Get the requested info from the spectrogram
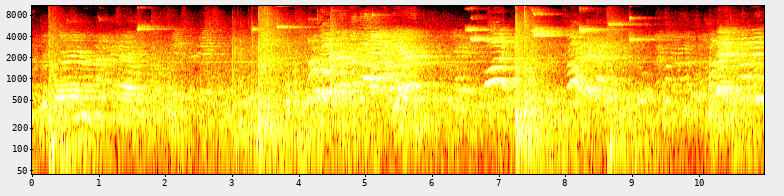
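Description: Volleyball rally in a gym: several sharp smacks of the ball being hit, with players and spectators shouting and short high squeaks, all echoing in the large hall.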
